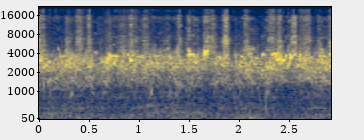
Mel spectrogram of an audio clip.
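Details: Short burst of happy talking from yellow budgies, busy high warbling with several clear whistled upslurred notes standing out from the chatter.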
